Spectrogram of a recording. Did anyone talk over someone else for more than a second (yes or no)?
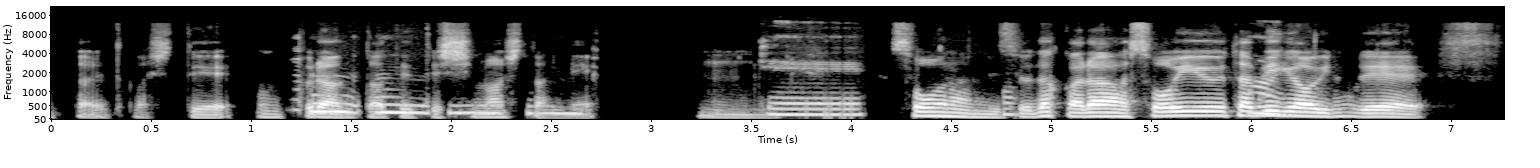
yes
